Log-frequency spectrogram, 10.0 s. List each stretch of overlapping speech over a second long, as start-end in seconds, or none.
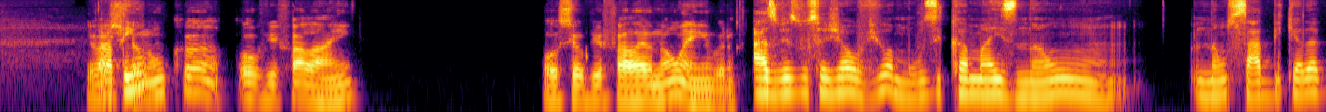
none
